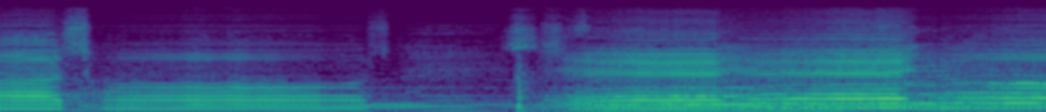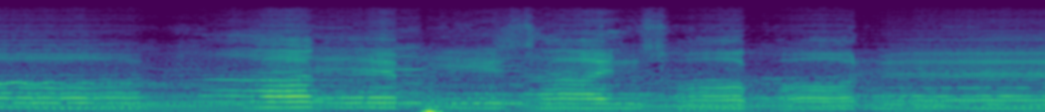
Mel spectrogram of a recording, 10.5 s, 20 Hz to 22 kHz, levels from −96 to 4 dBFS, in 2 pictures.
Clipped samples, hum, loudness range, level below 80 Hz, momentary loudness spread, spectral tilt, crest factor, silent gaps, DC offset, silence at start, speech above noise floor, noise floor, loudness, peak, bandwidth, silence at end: under 0.1%; none; 6 LU; -34 dBFS; 14 LU; -6.5 dB/octave; 22 dB; none; under 0.1%; 0 s; 19 dB; -50 dBFS; -28 LUFS; -4 dBFS; 13.5 kHz; 0 s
